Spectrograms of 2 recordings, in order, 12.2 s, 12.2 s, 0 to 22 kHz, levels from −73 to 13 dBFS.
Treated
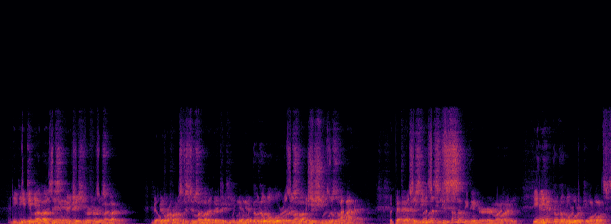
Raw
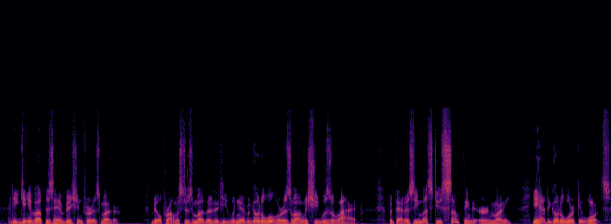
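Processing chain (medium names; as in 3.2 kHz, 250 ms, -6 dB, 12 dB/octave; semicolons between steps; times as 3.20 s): plate-style reverb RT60 0.56 s, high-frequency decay 0.85×, pre-delay 100 ms, DRR -3.5 dB; trim +2.5 dB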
